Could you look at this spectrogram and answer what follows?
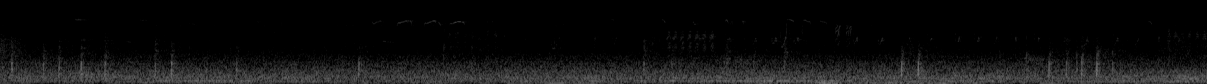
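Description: Irregular soft taps and clicks of birds pecking at a wire-cage suet feeder: a white-backed woodpecker and blue and great tits feeding. Short, very high thin tit calls come in now and then.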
